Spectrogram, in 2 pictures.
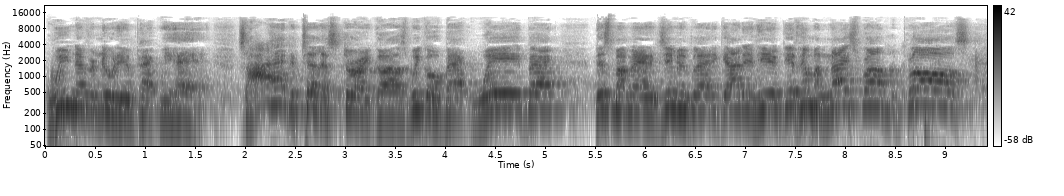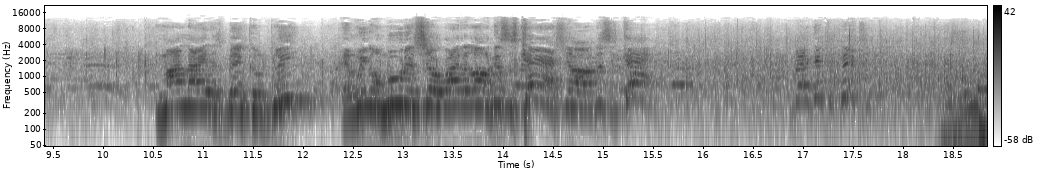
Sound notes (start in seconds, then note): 9.1 applause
